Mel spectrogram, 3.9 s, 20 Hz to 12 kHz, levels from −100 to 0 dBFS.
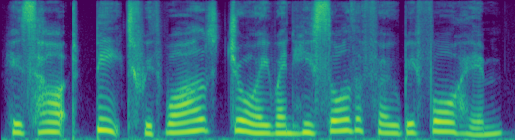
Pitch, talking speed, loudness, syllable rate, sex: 215 Hz, 200 wpm, -18 LUFS, 4.1 syllables/s, female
